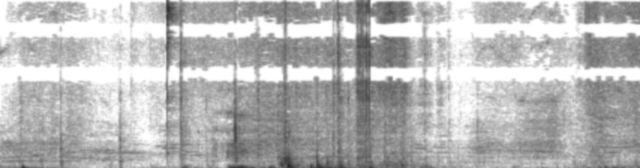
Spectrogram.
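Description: A phone camera being handled and moved about: a thump at the start and a few sharp clicks about a second in. In the middle comes about a second of a wordless, pitched vocal sound that bends up and down.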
